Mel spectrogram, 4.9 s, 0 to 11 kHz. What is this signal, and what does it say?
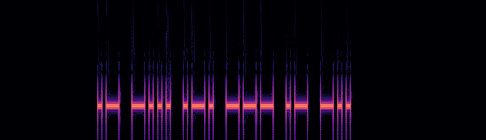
Morse code, heard as a keyed tone, about 28 wpm, 700 Hz. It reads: ABROAD
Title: Top 1751-2000 Words 28wpm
